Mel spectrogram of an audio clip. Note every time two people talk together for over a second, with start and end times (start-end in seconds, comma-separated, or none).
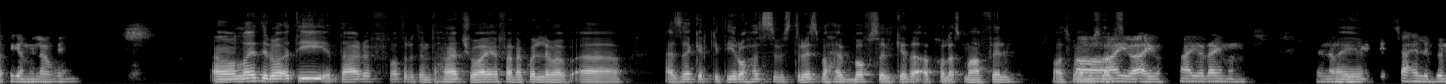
none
